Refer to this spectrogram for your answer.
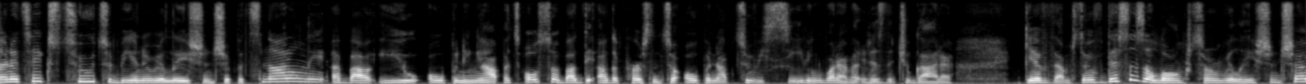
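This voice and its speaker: Recorded very cleanly against a silent background, a woman with a non-native accent speaks at a fairly quick pace in a dark, mellow tone, her medium pitch carried by lively intonation. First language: not English. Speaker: tarot reader. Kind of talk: tarot reading. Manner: casual, filler-heavy.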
